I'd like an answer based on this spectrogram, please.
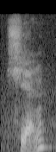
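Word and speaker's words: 閑: element in the middle this character is also pronounced second tone shin shin and originally meant a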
